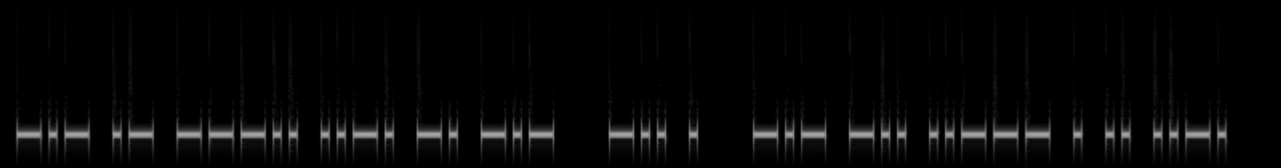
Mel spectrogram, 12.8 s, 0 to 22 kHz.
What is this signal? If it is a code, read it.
Morse code, heard as a keyed tone, about 15 wpm, 700 Hz. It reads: KA8FNK DE KD2EIF
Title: USA Callsign DE Callsign - 6 Characters - 15wpm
